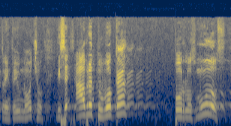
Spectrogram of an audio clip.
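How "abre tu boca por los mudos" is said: proclaimed verse. Acted.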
